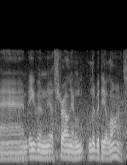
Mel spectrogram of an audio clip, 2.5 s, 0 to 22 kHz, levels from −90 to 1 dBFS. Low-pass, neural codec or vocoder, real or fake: 7.2 kHz; none; real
